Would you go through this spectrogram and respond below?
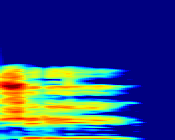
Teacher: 여기서 위라는 건 무슨 모음? 고모음, 원순, 전설모음 이렇게 될 것이고요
